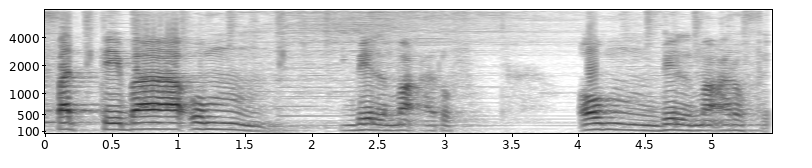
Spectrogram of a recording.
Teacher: Kemudian fattiba'um bil ma'ruf, bil ma'ruf itu bacanya iklab, karena domah tanwin bertemu dengan huruf ba, maka dibaca iklab, seolah-olah ba diganti dengan mim. Bil ma'ruf, ruf itu domah mat tabi'i.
